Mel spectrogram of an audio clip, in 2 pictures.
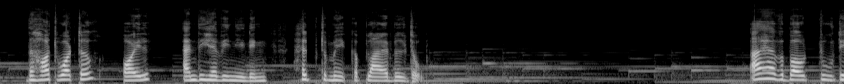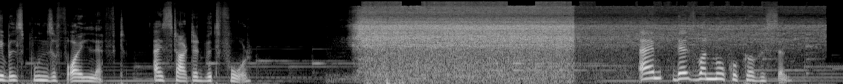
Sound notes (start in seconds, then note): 11.9 A loud hissing again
